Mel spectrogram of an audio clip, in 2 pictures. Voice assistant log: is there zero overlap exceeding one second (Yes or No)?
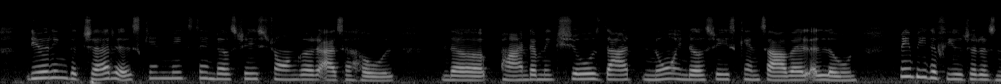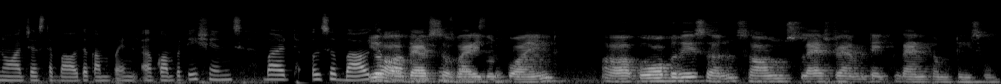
No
